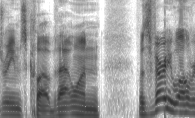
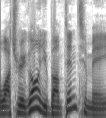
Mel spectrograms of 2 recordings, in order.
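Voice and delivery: light, joking, playful teasing tone. Retelling what the kid said after bumping into someone: imitating a playful tone. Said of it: "in a playful way".

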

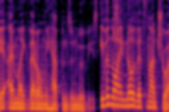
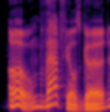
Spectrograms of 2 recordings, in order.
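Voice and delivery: very slow, lingering, every word drawn out. Showing how flirting back might sound: Samantha Jones voice. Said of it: "that was Samantha Jones".

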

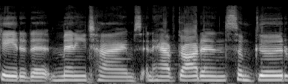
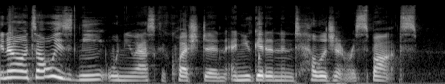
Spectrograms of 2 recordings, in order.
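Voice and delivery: usual speaking voice

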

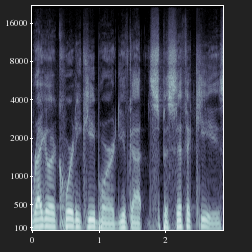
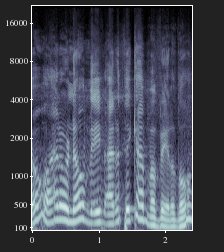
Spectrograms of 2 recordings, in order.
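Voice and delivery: giddy, pitched-up woman voice; 9 semitones higher than usual. Imitating a friend acting like a woman asked out to dinner: imitating Todd as a woman asked out. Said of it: "like a woman who just got asked out to dinner".

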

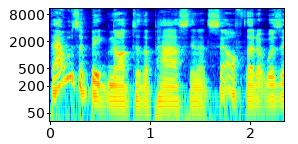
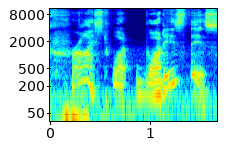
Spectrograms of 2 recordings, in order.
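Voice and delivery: very high, incredulous gasp. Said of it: "It was like".

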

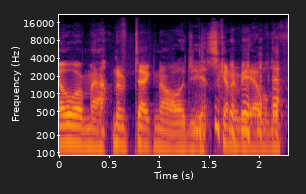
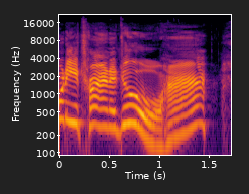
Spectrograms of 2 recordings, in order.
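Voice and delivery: put-on very high, loud 1930s old-movie delivery; 14 semitones higher, 7 dB louder than usual. Redoing a scene line after being told to say it 1930s-style: 1930s old-movie voice. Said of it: "say it like you're uh, in the nineteen thirties".

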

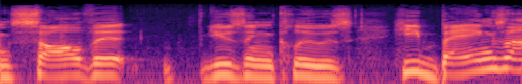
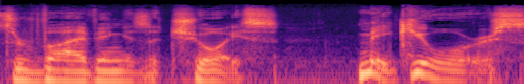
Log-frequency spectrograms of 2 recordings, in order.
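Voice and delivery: deep car-ad commercial announcer voice; 5 semitones lower than usual. Mocking a line from a script that sounds like an ad, commercial-style voice. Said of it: "he sounds like a fucking commercial".

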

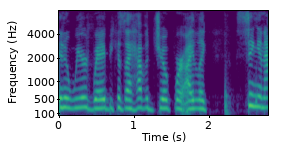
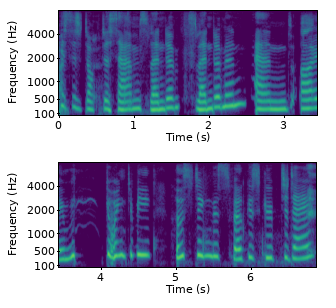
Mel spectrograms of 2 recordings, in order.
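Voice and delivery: put-on British accent with a presenter-like tone. Wearing a wig and hosting a focus group, put-on british accent. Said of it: "I wore a wig and I did a British accent".

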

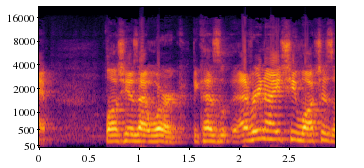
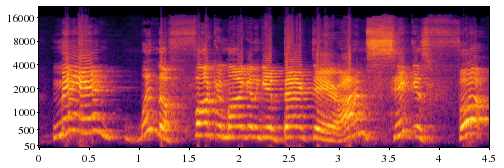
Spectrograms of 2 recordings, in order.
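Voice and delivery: acted drawn-out, slow, high-pitched yell, long on "man"; 8 semitones higher than usual. Quoting a waiting patient in an urgent care lobby, retelling a woman's yell. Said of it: "she starts yelling".

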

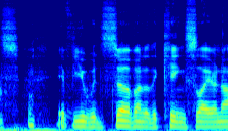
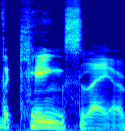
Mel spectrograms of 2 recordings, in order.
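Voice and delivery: voice full of scorn, disdain and contempt; 3 semitones lower than usual. Reading aloud a knight naming his replacement: voice full of contempt. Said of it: "with his voice full of contempt".

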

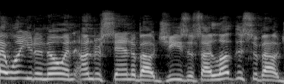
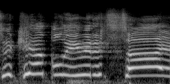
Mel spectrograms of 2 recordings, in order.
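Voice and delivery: mock very high, shrill, hysterical screeching fan scream; 11 semitones higher than usual. Recounting screaming fans, imitating a hysterical fan. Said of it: "one of them was really hysterical".

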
